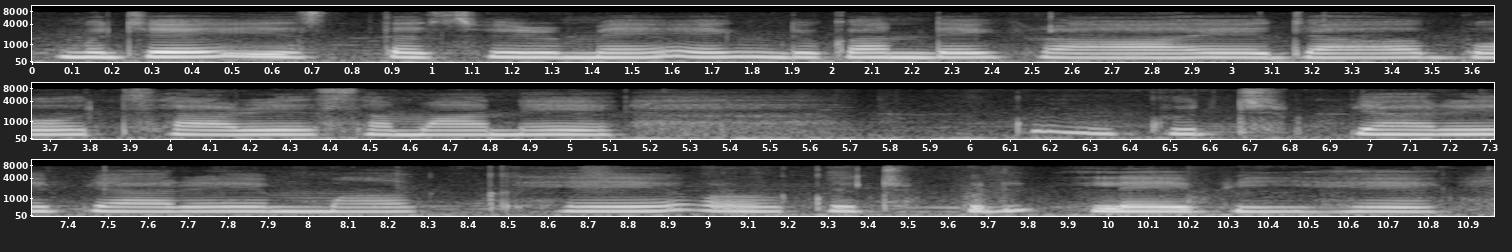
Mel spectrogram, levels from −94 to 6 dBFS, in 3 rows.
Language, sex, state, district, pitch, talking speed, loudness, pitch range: Hindi, female, Arunachal Pradesh, Lower Dibang Valley, 225 Hz, 130 wpm, -18 LUFS, 220-235 Hz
